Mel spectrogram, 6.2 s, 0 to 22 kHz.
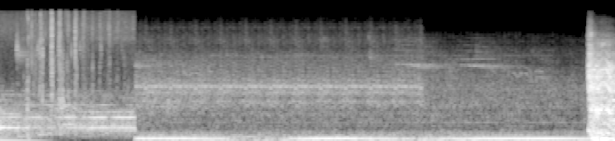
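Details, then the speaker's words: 2005 Ford F350 6.0 Powerstroke cold start after sitting overnight, following replacement of a faulty low-voltage FICM that wasn't firing the injectors properly: quick crank into a steady, even idle with a loud, strong injector buzz and no misfire; healthy. "the injector buzzer is a night and day difference it's so loud it sounds healthy"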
